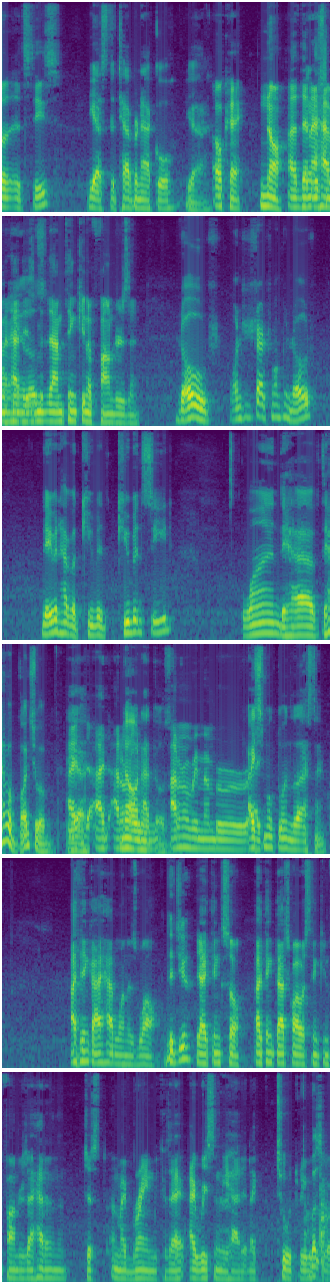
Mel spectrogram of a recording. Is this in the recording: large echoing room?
no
